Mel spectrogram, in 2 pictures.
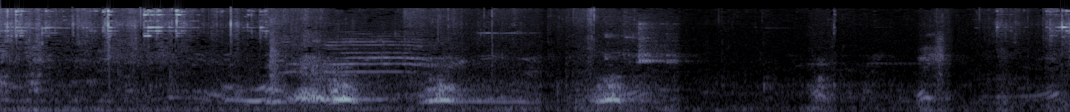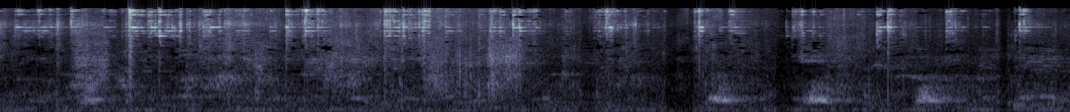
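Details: Small white dog launching at and biting a German Shepherd during a fight at a dog park; sharp harmonic yelps and barks cluster in the first three seconds, followed by scuffling, scattered yips and noisy outdoor background.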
